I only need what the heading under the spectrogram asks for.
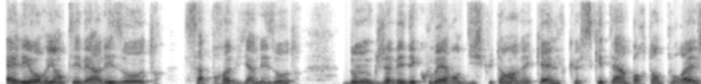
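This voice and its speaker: French male trainer, slightly high voice, animated storyteller in relaxed talk. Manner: animated storyteller, acts out scenes loudly. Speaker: therapy trainer. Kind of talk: casual discussion between therapists.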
